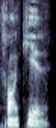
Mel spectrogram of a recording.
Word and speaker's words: tranquille: Chilling, tranquille. Like tranquil, tranquille.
